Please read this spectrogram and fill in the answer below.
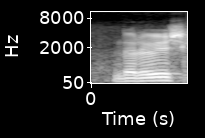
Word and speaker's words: درویش: کی جمع ہے درویشاں، درویش کے معنی فقیر کے آتے ہیں۔ تو اس کا صحیح تلفظ درویش ہے، بعض لوگ درویش پڑھتے ہیں، وہ غلط تلفظ ہے۔ تو باب دوم در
